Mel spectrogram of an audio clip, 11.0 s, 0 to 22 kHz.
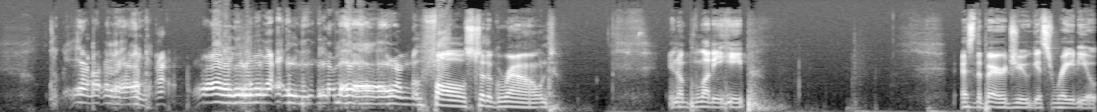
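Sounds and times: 
voice imitating gargling as if choking: 0:00.5 - 0:05.6
speech: 0:00.7 - 0:05.7, 0:06.7 - 0:07.7, 0:09.6 - 0:10.9.

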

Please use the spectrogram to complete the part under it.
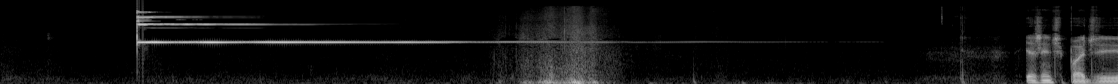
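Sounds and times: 
meditation bell struck with a bright clear tone: 0:01.4 - 0:08.9
soft rustling noises: 0:03.6 - 0:08.8
speech: 0:10.3 - 0:11.1.

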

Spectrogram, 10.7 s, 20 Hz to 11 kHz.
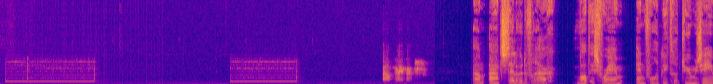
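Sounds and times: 
telephone ringback tone as a call is placed: 0:00.0 - 0:01.5, 0:03.4 - 0:04.6
speech: 0:07.1 - 0:10.6.

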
